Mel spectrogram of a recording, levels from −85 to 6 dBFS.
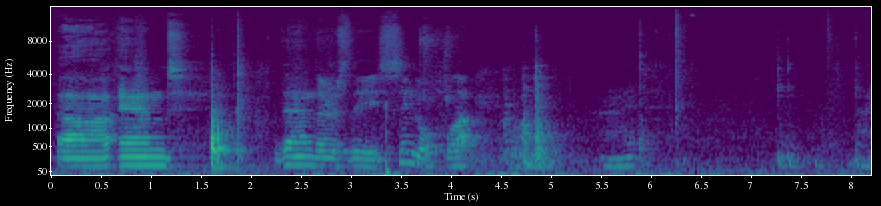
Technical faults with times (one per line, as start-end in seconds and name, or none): none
